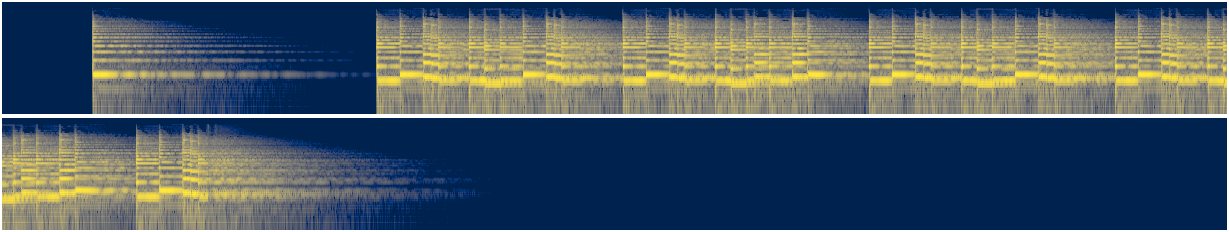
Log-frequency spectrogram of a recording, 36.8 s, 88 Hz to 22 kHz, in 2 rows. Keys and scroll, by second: 20.8 space, 33.9 ctrl+a, 35.6 ctrl+c.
